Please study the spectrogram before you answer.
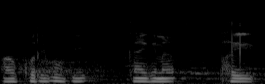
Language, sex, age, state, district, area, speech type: Odia, male, 18-30, Odisha, Nabarangpur, urban, spontaneous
